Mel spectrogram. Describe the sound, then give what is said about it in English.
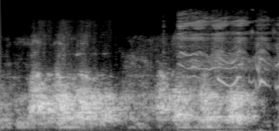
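A dog barks and yips excitedly in a dense, continuous run of calls, with higher squealing, whimper-like tones toward the end. “my dog's going crazy in the background.”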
